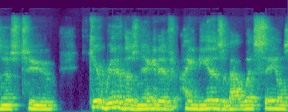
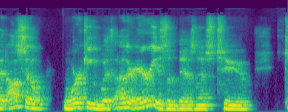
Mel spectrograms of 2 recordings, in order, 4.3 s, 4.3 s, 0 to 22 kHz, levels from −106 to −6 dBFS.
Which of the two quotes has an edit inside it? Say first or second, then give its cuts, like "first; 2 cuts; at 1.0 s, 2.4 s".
second; 1 cut; at 1.7 s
